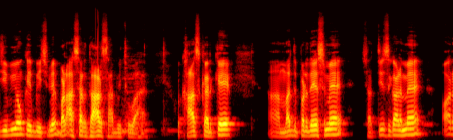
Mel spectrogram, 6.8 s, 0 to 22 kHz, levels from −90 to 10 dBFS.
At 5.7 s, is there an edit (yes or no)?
no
